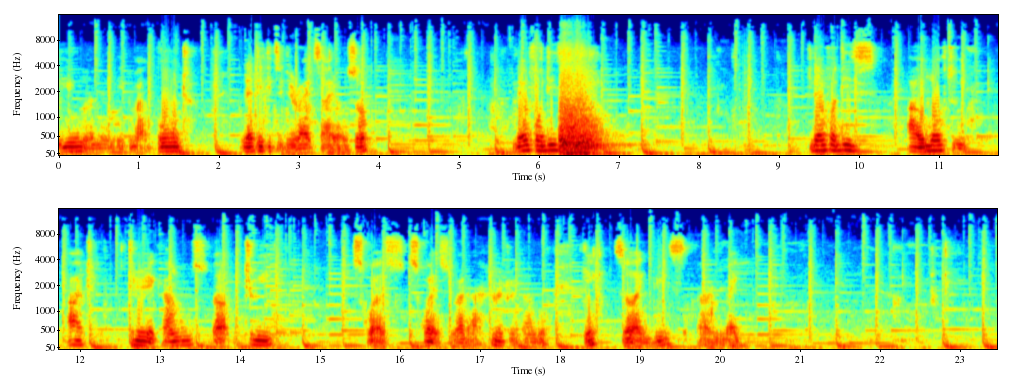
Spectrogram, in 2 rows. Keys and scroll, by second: 2.6 shift+r, 5.6 z, 8.2 ctrl+space, 14.2 ctrl+space, 19.6 ctrl+d, 20.4 ctrl+z, 20.6 ctrl+z.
